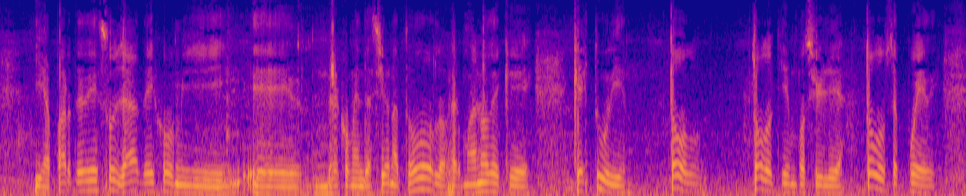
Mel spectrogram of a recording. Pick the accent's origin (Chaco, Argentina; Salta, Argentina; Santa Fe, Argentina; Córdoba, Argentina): Chaco, Argentina; Villa Bermejito; yo soy de Paraje El Colchón, jurisdicción de Villa Bermejito.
